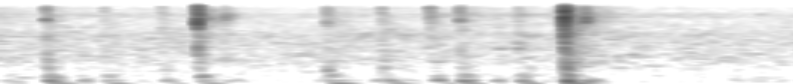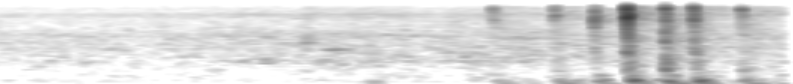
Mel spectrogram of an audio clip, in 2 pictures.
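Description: Typing on a computer keyboard while a Puppet manifest file is written, with bursts of clicky keystrokes, a quieter pause in the middle, then a fresh run of taps near the end.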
